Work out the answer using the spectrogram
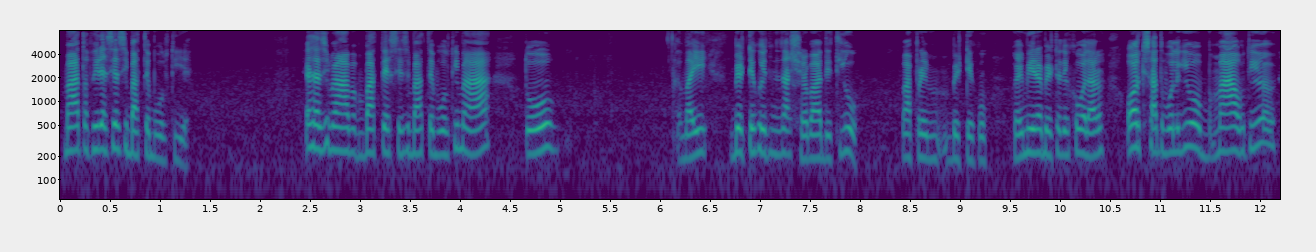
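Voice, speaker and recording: A woman's voice: on the high side, normal speed. Lady telling a moral tale, rambly, repeats herself a lot, acts out the people in it. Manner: rambling and repetitive, voices the people in her story. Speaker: storyteller. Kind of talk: informal moral storytelling.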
